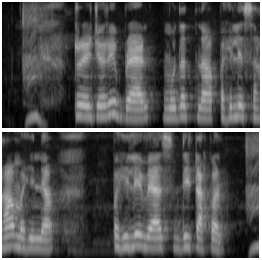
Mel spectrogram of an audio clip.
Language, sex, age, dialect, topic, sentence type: Marathi, female, 31-35, Northern Konkan, banking, statement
